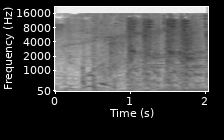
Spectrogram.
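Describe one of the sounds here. Weapons strike and clash in quick hits during a fight.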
